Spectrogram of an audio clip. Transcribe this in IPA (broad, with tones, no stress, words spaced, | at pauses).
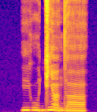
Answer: ju˨d͡ʑã˦˨dä˨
